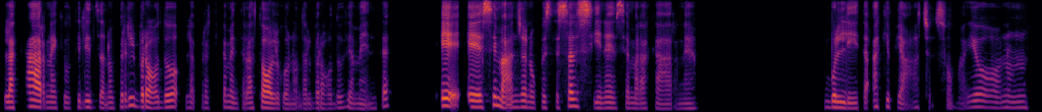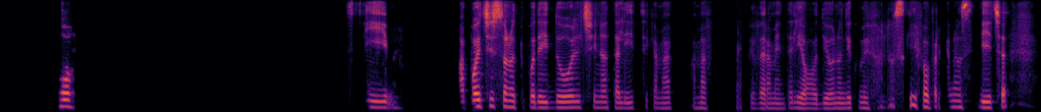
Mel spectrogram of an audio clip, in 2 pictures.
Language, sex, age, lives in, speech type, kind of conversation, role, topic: Italian, female, 45-49, United States, conversation, unstructured, none, Qual è il peggior abbinamento di cibi che tu abbia mai provato?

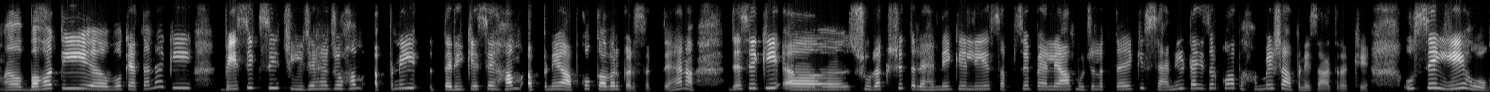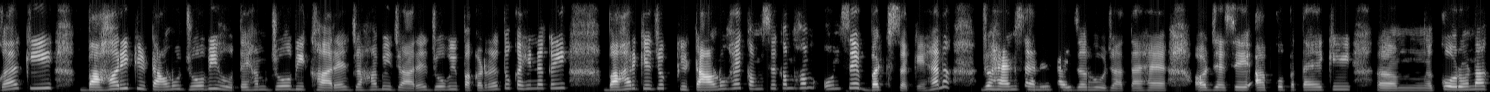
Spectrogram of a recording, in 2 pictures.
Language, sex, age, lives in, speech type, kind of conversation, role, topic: Hindi, female, 35-39, India, conversation, advice, advisor, यात्रा के दौरान मैं अपनी और अपने परिवार की सुरक्षा और सेहत कैसे बनाए रखूँ?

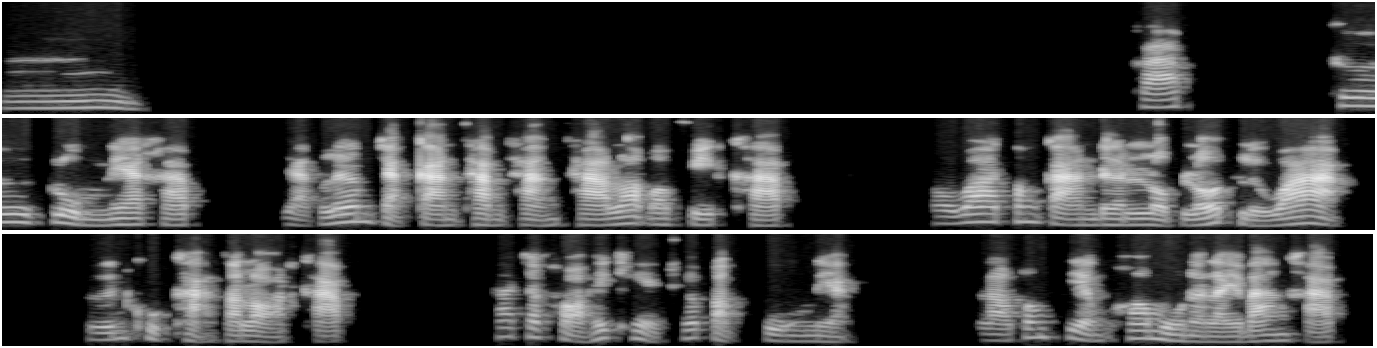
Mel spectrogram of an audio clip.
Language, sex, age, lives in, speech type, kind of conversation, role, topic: Thai, male, 35-39, Thailand, read, expert-assistant, asker, ถ้าในย่านที่เราอยู่มีปัญหารถติดและพื้นที่สีเขียวไม่พอ จะเริ่มแก้ไขอย่างไรดีให้ทุกคนอยู่ได้สบายขึ้น?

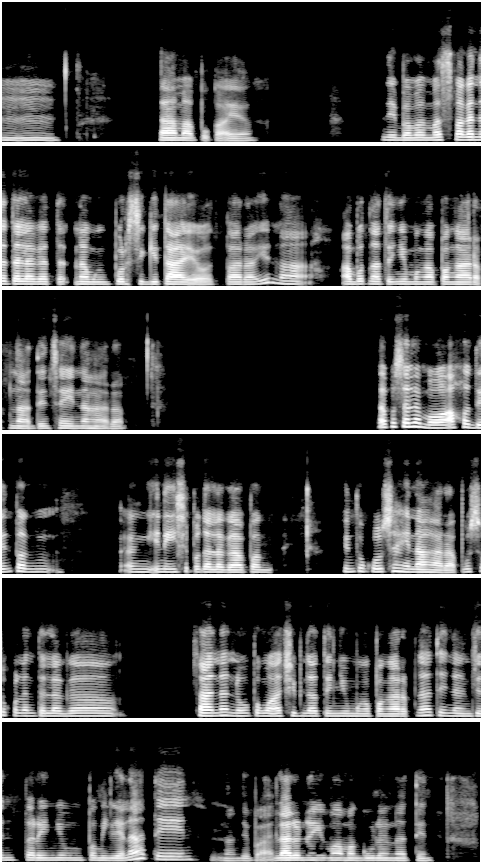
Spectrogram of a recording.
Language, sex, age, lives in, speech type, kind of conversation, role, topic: Filipino, female, 25-29, Philippines, conversation, unstructured, none, Anong klaseng buhay ang gusto mong mabuhay sa hinaharap?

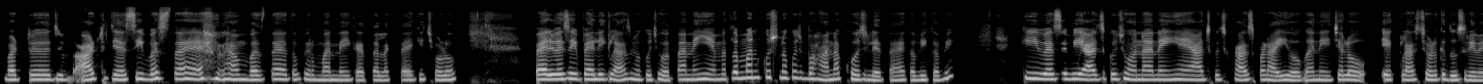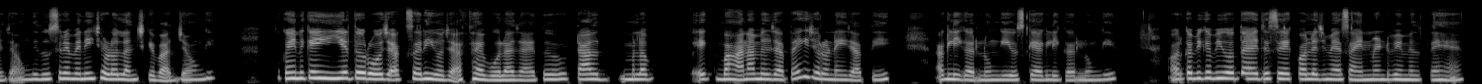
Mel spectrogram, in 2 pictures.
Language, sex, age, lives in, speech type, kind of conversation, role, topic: Hindi, female, 20-24, India, conversation, advice, user, मैं बार-बार टालमटोल क्यों करता/करती हूँ, जिससे मेरे महत्वपूर्ण काम टल जाते हैं?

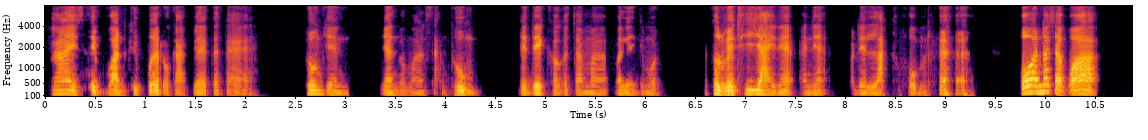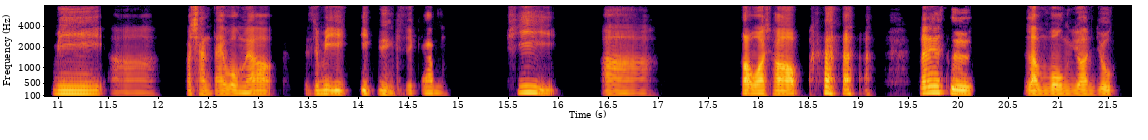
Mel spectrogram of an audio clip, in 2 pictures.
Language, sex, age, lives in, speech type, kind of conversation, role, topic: Thai, male, 45-49, Thailand, conversation, podcast, guest, คุณเคยไปร่วมพิธีหรือเทศกาลท้องถิ่นแล้วรู้สึกอย่างไร?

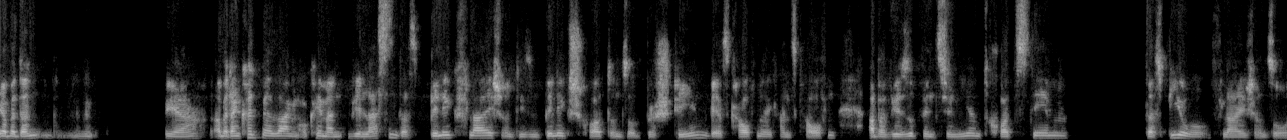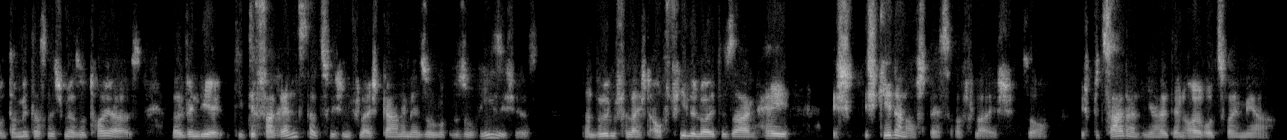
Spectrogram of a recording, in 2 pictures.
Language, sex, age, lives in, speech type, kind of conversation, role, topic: German, male, 30-34, United States, conversation, unstructured, none, Was empfindest du, wenn es um Massentierhaltung geht?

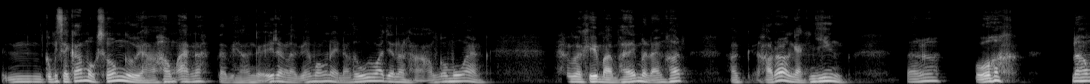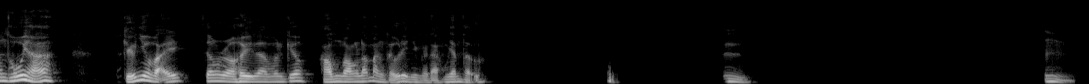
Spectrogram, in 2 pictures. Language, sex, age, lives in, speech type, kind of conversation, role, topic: Vietnamese, male, 20-24, Vietnam, conversation, podcast, guest, Bạn có thể mô tả trải nghiệm ăn đặc sản khi đi du lịch không?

